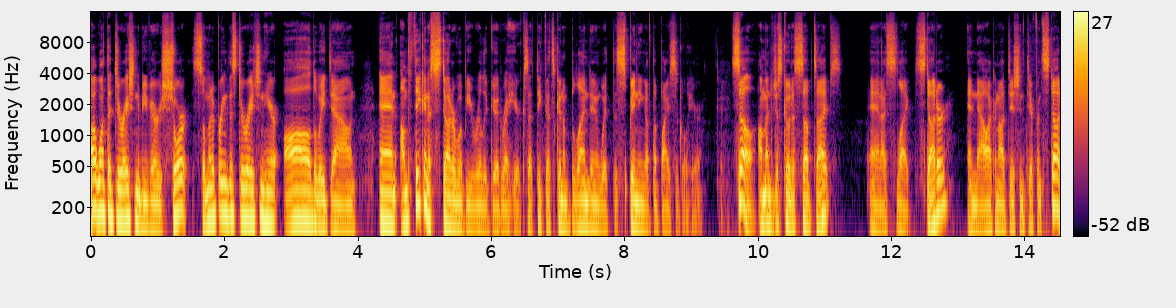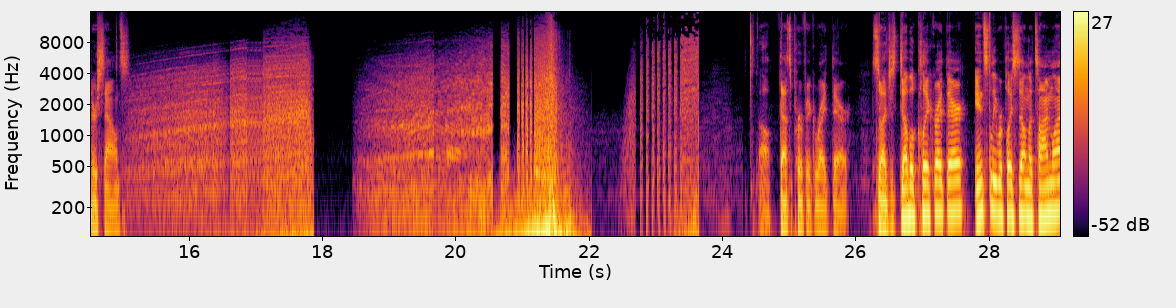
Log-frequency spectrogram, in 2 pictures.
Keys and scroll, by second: 27.4 Escape.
